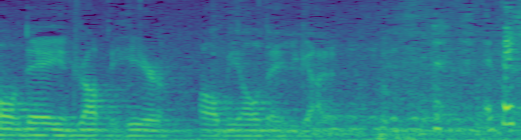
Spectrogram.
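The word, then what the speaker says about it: Ayalde: for the record Jomar I'll be all day spelling my last name is a-l-bism Bravo a-y-a-l-d-e I'll be all day if it makes any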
